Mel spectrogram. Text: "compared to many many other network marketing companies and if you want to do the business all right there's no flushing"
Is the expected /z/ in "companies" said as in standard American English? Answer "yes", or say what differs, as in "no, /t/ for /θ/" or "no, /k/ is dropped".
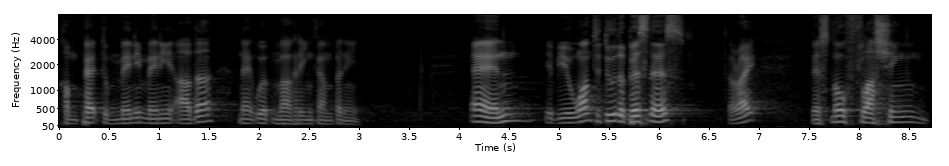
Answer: no, /z/ is dropped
